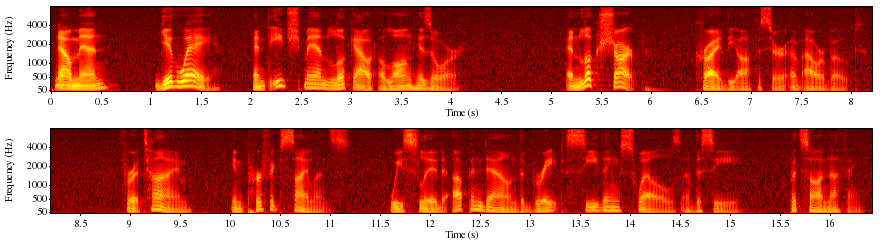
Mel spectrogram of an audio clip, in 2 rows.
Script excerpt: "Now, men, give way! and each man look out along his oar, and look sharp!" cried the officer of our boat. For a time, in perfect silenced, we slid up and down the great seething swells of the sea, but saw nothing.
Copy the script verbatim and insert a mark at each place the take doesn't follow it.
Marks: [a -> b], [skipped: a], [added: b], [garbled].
"Now, men, give way! and each man look out along his oar, and look sharp!" cried the officer of our boat. For a time, in perfect [silenced, -> silence] we slid up and down the great seething swells of the sea, but saw nothing.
